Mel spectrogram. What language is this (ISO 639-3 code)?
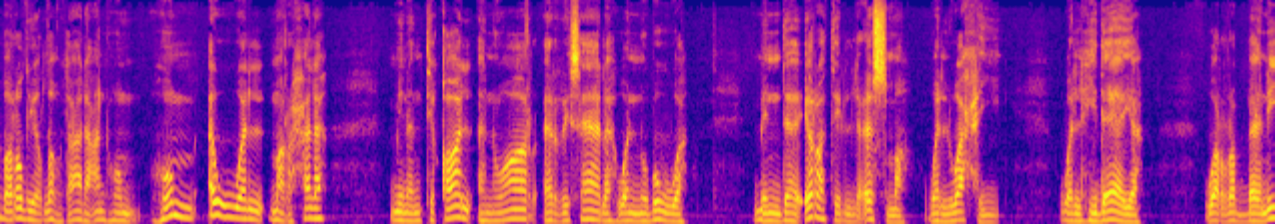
ara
